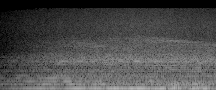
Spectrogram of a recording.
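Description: A low, steady drone fades in over the first second or so and holds, with higher tones shifting above it.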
